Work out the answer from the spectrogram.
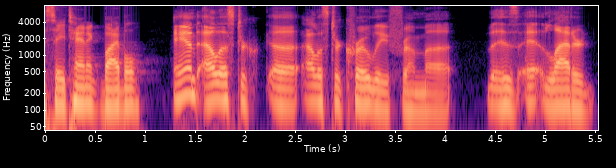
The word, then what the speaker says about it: Crowley: post real quick that his name is crowley it rhymes with holy holy crowley it isn't crowley that rhymes with uh fowley that was a gift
